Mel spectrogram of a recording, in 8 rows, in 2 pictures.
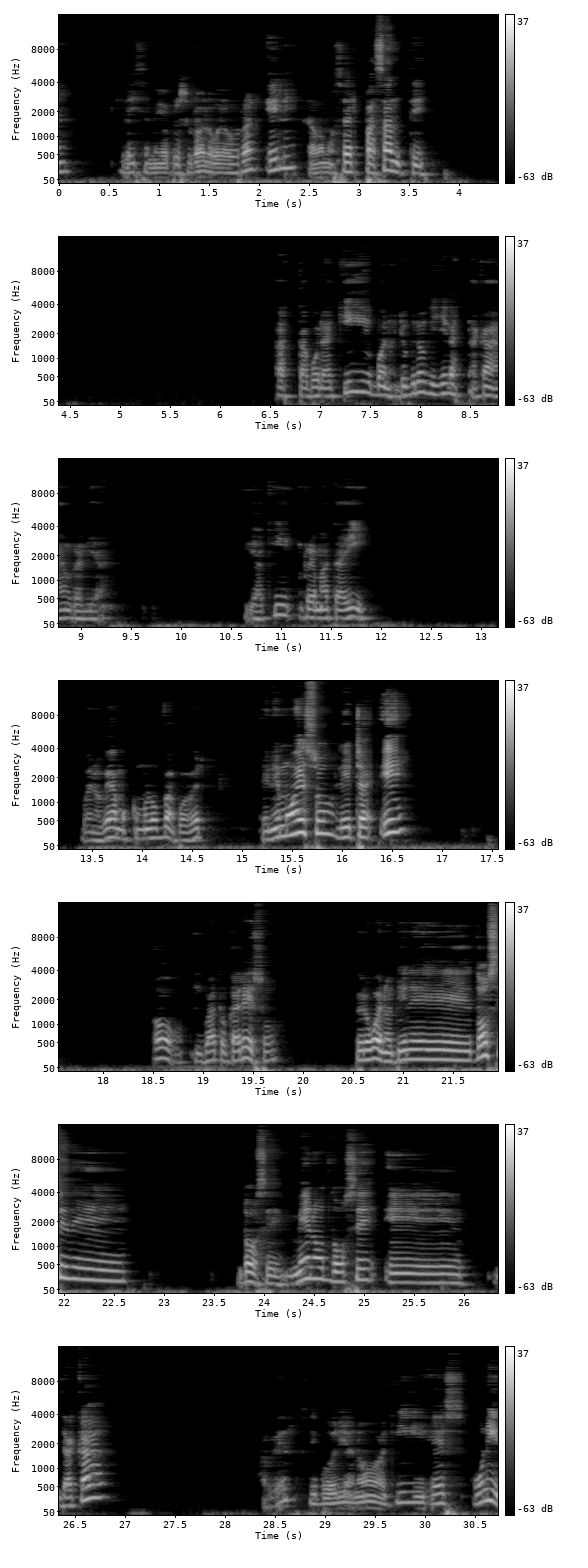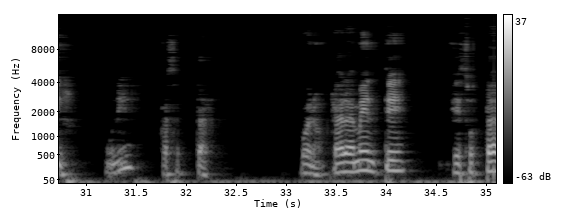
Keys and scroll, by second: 1.3 BackSpace, 2.1 l, 13.8 Escape, 16.3 e, 24.1-25.3 typing.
